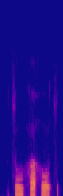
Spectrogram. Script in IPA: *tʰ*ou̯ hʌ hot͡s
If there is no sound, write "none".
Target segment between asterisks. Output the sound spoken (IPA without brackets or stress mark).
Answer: t͡s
